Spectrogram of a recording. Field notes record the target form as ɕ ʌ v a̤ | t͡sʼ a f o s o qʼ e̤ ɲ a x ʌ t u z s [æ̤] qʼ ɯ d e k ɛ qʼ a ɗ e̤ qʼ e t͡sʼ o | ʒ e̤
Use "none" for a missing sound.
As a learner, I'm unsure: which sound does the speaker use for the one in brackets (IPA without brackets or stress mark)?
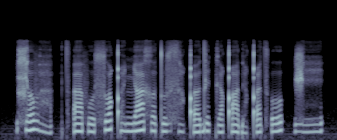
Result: a̤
